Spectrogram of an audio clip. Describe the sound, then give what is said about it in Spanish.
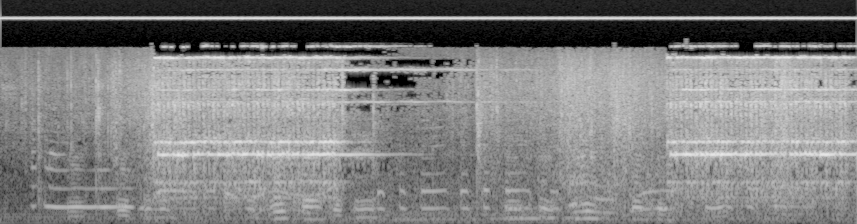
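A telephone rings at home while Christmas decorations are being made, sounding in two long bursts of steady, bright ringing separated by a gap, with voices underneath. “Papá, teléfono.”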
